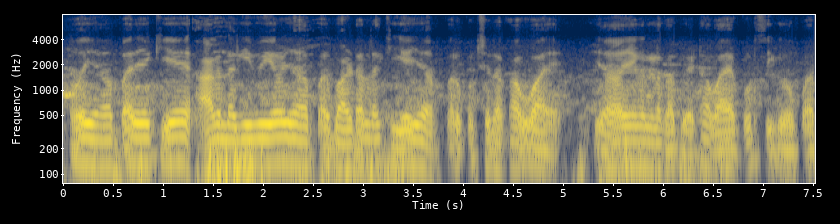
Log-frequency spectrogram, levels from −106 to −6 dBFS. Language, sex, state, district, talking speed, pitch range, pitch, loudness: Hindi, male, Bihar, Lakhisarai, 240 wpm, 115-135 Hz, 125 Hz, -17 LUFS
